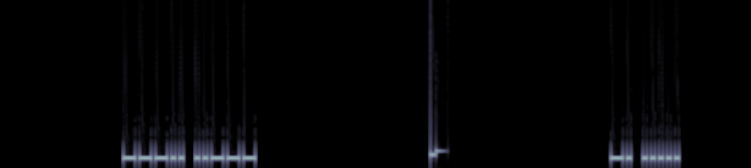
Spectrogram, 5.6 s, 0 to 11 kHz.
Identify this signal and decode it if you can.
Morse code, heard as a keyed tone, about 40 wpm, 700 Hz. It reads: 82 N5
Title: Common Cut Numbers - 2-Digit 40wpm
